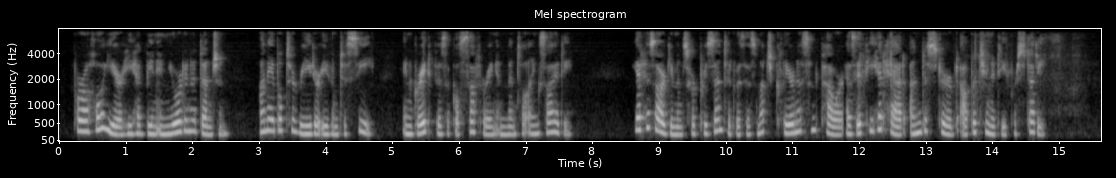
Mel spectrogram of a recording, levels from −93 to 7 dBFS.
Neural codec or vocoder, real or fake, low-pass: none; real; 7.2 kHz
